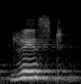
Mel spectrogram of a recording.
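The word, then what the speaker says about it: wrist: Rake, रिस्ट, sword, इन वर्ड्स में W क्या है? साइलेंट है.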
